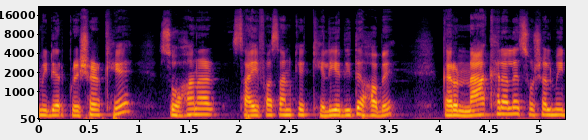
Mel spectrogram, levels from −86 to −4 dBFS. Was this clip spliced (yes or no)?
no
